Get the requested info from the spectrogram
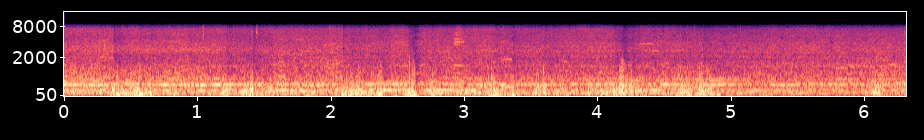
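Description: Outboard engines of thundercat racing boats running hard, a steady engine note that wavers slightly, with wind noise on the microphone.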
